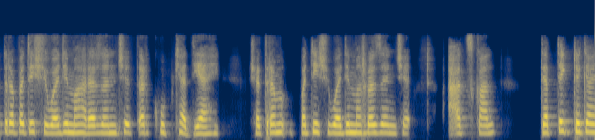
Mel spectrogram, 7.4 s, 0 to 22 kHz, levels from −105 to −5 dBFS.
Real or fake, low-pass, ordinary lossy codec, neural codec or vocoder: fake; none; none; codec, 16 kHz, 0.5 kbps, X-Codec, WavLM features, trained on Multilingual LibriSpeech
